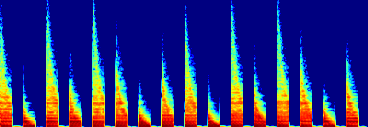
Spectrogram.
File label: MODUORG C, Modular Synth Loops; Polyend; Simulacrum Sounds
